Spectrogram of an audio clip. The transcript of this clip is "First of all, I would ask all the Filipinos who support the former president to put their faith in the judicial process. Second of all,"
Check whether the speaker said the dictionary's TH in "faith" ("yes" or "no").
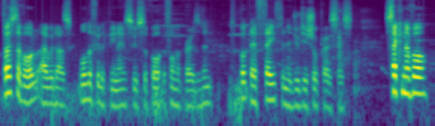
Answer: yes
